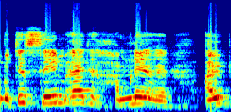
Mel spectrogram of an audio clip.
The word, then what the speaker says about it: IUPAC: यस बच्चे कोईकोई इसको आईयूपीएसी भी बोलता है तो आप कंफ्यूज मत होना आईयूपक इज अ करेक्ट प्रोनाउंसिएशन ठीक है तो आईयूपक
